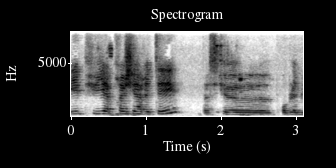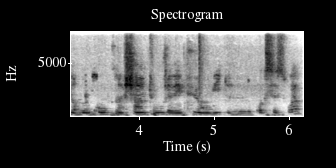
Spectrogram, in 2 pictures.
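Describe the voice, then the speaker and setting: A woman's unremarkable speaking voice at medium pitch, with ordinary pitch variation and a moderate pace. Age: 60s. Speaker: knitting subscriber guest. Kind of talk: casual chat.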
